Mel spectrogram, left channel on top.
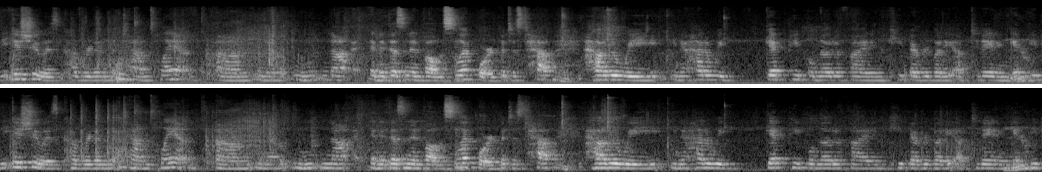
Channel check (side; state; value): both; normal; correlation 0.19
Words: issue is covered in the town plan, and it doesn't involve the select board, but just how do we get people notified and keep everybody up to date and get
